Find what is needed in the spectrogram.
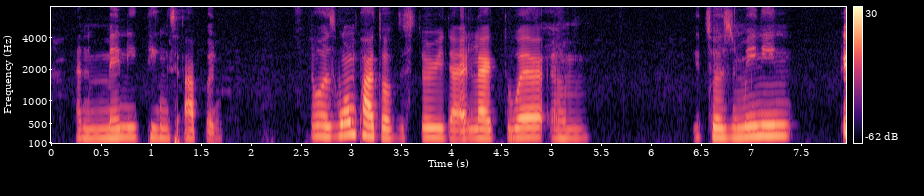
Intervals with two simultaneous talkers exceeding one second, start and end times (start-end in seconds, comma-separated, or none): none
